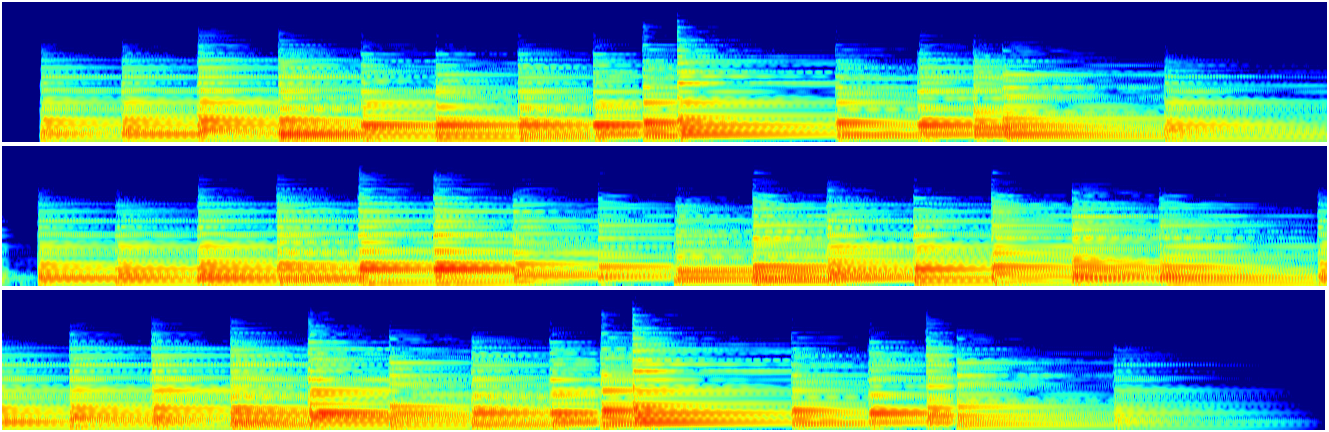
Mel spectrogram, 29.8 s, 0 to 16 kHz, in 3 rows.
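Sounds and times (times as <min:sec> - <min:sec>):
piano in B flat: 0:00.0 - 0:29.7.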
